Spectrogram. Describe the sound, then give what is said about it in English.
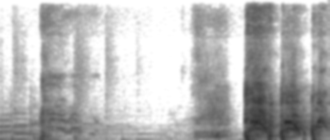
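A man coughs several times in close succession: a rough cough near the start, a pause, then a burst of two or three harsh, loud coughs. “That's you coughing.”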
